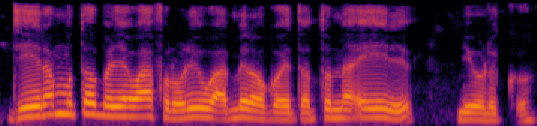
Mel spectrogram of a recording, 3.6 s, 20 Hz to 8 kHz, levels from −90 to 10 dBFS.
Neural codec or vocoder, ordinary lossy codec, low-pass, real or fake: codec, 24 kHz, 0.9 kbps, WavTokenizer, medium speech release version 2; none; 7.2 kHz; fake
